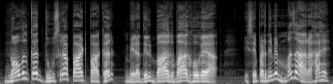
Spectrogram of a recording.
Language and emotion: Hindi, happy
